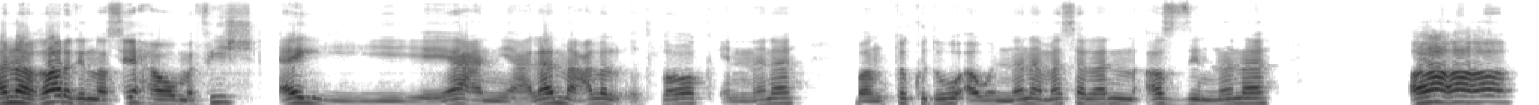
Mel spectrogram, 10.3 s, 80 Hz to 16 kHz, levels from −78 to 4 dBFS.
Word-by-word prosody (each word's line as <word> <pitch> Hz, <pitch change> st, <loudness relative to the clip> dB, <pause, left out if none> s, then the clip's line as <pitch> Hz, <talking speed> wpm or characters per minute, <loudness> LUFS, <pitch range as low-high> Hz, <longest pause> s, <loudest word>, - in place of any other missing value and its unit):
أنا 180 Hz, 0 st, +8 dB
غرضي 190 Hz, +1 st, +6 dB
النصيحة 155 Hz, +3 st, -1 dB
وما 145 Hz, -3 st, +1 dB
فيش 195 Hz, +9 st, -10 dB, 0.2 s
أي 125 Hz, -8 st, -2 dB, 0.2 s
يعني 135 Hz, -6 st, -1 dB
علامة 165 Hz, +11 st, +1 dB
على 155 Hz, +2 st, -2 dB
الإطلاق 155 Hz, +5 st, -5 dB
إن 120 Hz, +1 st, -13 dB
أنا 170 Hz, +4 st, -4 dB, 0.3 s
بانتقده 155 Hz, +6 st, -4 dB
أو 130 Hz, 0 st, -1 dB
إن 125 Hz, -1 st, -6 dB
أنا 155 Hz, -1 st, -2 dB
مثلًا 160 Hz, 0 st, -4 dB
قصدي 155 Hz, -2 st, -4 dB
إن 140 Hz, 0 st, -7 dB
أنا 170 Hz, +2 st, 0 dB, 1.0 s
آه، -, -, +5 dB
آه، 205 Hz, +1 st, +7 dB
آه، 200 Hz, -, -13 dB
155 Hz, 135 wpm, -20 LUFS, 135-175 Hz, 1.0 s, أنا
